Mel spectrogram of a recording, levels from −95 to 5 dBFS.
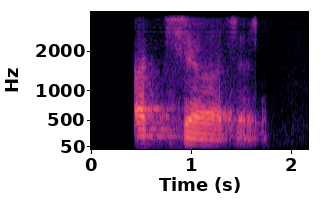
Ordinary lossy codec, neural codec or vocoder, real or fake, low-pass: none; codec, 16 kHz, 6 kbps, DAC; fake; 3.6 kHz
